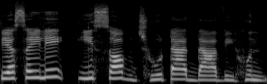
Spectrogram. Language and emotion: Nepali, neutral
